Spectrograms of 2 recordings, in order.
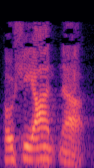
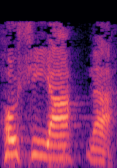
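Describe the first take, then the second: First: Said in the usual way. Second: Hoshiana slow, every syllable set apart: ho-shi-a-na; careful Hebrew Hoshiana. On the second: Shown as a demonstration. Pastor teaching the congregation the Hebrew, slowly sounded out. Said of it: "comes from a Hebrew phrase".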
